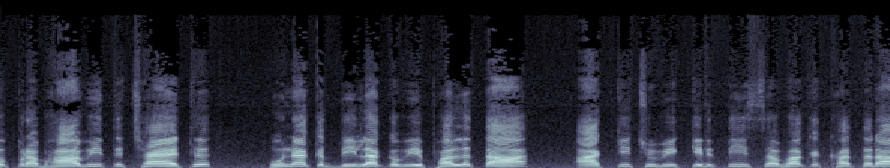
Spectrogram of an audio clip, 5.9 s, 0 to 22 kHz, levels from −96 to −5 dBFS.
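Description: No technical faults are audible in this speech; the only other sound is the room's own background noise, sitting about 37 dB below the voice.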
